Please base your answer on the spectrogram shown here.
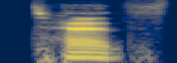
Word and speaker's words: tenth: Tenth, tenth, tenth.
